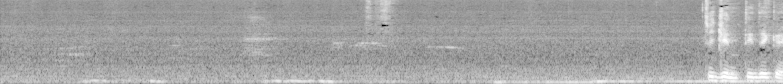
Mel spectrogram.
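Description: Cuticle nippers snip at a toenail.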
